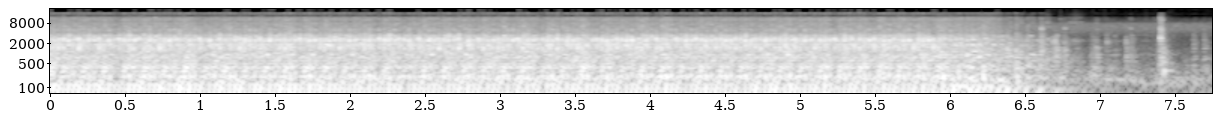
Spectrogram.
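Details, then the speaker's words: Mahindra 4110 tractor diesel after suspected head gasket failure from overheating, injectors bled, thermostat removed: steady, even clatter about six seconds, then clean wind-down at shutoff; no misses or knocks, sounds real good. "Man, it sounds real good."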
